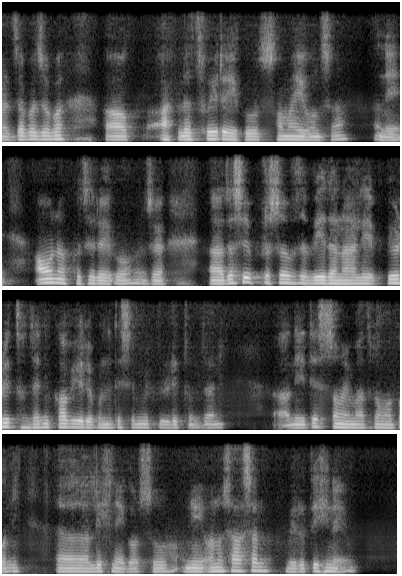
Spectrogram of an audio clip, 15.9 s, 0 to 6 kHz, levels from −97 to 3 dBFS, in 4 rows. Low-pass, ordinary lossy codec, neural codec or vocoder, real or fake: 5.4 kHz; none; codec, 24 kHz, 0.9 kbps, DualCodec; fake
